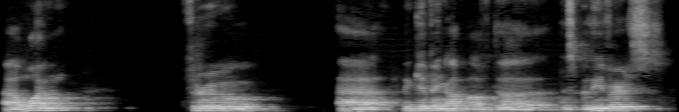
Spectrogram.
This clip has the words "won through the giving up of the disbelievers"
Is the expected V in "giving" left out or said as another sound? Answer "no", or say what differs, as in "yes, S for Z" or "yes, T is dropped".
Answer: no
